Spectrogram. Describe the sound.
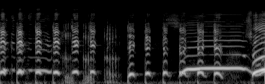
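A loud human voice mimics a pig, with a rapid run of short grunting oinks followed by a long, drawn-out call that ends on a rising squeal.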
